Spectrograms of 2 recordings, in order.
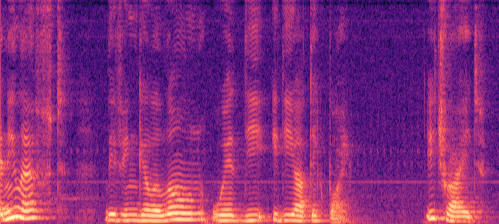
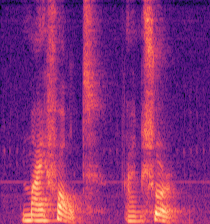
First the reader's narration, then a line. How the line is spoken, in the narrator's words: said Gil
